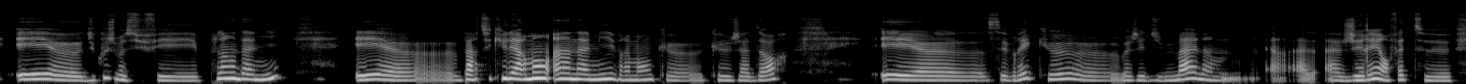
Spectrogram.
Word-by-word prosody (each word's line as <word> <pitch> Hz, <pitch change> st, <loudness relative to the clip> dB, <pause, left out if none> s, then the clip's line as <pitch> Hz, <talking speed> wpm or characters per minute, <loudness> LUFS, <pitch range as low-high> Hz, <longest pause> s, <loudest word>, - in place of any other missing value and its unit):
et 240 Hz, +1 st, +4 dB
heu, 195 Hz, -3 st, 0 dB
du 180 Hz, +1 st, -8 dB
coup, 300 Hz, -, -2 dB
je 280 Hz, -, -6 dB
me 215 Hz, -, -1 dB
suis 190 Hz, -1 st, -10 dB
fait 180 Hz, -2 st, -5 dB
plein 275 Hz, 0 st, +5 dB
d'amis 245 Hz, +6 st, +2 dB, 0.7 s
et 220 Hz, +3 st, +3 dB
heu, 190 Hz, -1 st, -4 dB
particulièrement 260 Hz, +3 st, +5 dB
un 250 Hz, 0 st, +6 dB
ami 235 Hz, +2 st, +4 dB
vraiment 210 Hz, 0 st, -2 dB
que 180 Hz, -, -9 dB
que 190 Hz, -2 st, -5 dB
j'adore 190 Hz, +5 st, -5 dB, 1.0 s
et 215 Hz, -2 st, +3 dB
heu, 190 Hz, -2 st, -3 dB
c'est 195 Hz, +1 st, -7 dB
vrai 230 Hz, +9 st, -3 dB
que, 230 Hz, -7 st, -3 dB
heu, -, -, -9 dB
bah, 190 Hz, -, -5 dB
j'ai 190 Hz, 0 st, -5 dB
du 185 Hz, 0 st, -10 dB
mal, 235 Hz, +7 st, +1 dB
hem, 230 Hz, +5 st, -6 dB, 0.3 s
à -, -, -8 dB
à -, -, -10 dB
à 185 Hz, -1 st, -4 dB
gérer 195 Hz, +8 st, +2 dB
en 195 Hz, -, 0 dB
fait, 215 Hz, +2 st, -8 dB
heu 175 Hz, -1 st, -4 dB
205 Hz, 150 wpm, -23 LUFS, 190-245 Hz, 1.0 s, un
